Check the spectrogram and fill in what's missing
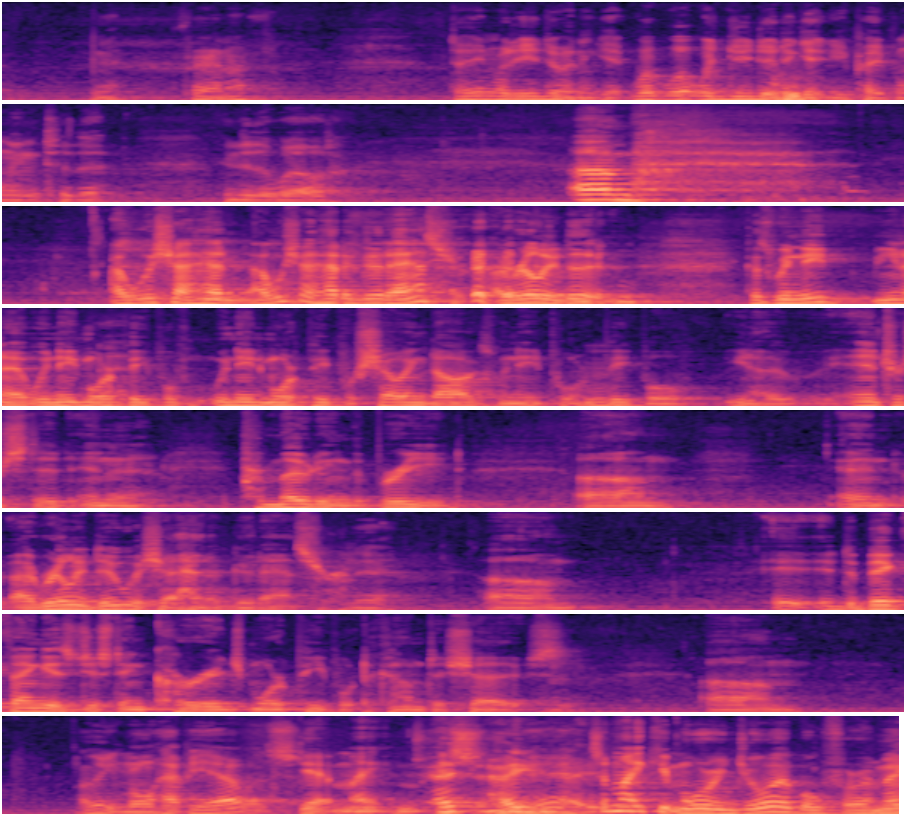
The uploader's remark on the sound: our first ever live podcast recording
